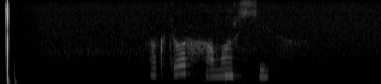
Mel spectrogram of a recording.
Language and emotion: Russian, sad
